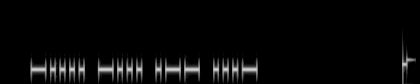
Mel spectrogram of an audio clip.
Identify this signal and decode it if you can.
Morse code, heard as a keyed tone, about 25 wpm, 700 Hz. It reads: 6BWV
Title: Four Challenging Letter-Number Combinations 25wpm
